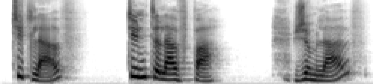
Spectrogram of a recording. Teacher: In English, this unstressed vowel sounds like the central vowel of cinema. In French, it's called the e muet. And in French, the schwa is often dropped.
